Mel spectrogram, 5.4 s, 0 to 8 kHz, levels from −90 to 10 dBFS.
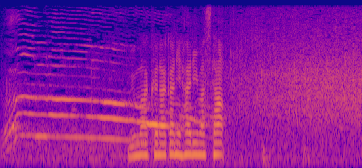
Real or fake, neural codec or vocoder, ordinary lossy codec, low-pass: real; none; none; 7.2 kHz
